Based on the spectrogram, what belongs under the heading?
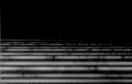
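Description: A single strike of the bell rung on Doug's Dime rings out with a clear, sustained metallic tone and harmonic overtones, decaying slowly; loud, with no voices.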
